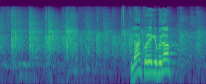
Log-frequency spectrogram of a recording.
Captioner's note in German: Beifall Freie Demokraten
